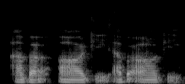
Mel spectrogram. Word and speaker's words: Aberargie: Aberargie. There we are. That's my pronunciation.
